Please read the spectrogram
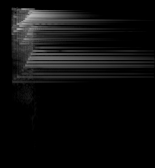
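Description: A single bright chime sting for an outro logo: it strikes about a fifth of a second in with a sparkle of high tones, then rings down and fades away over about two seconds.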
